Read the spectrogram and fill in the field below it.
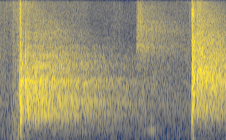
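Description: Two sharp, loud hand claps, more than a second apart, each a crisp snap, with a steady hiss filling the gap between them and no voices.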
